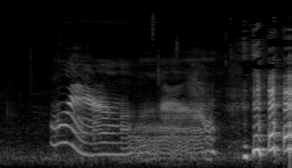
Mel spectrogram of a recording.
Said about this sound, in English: We need a cat sound.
